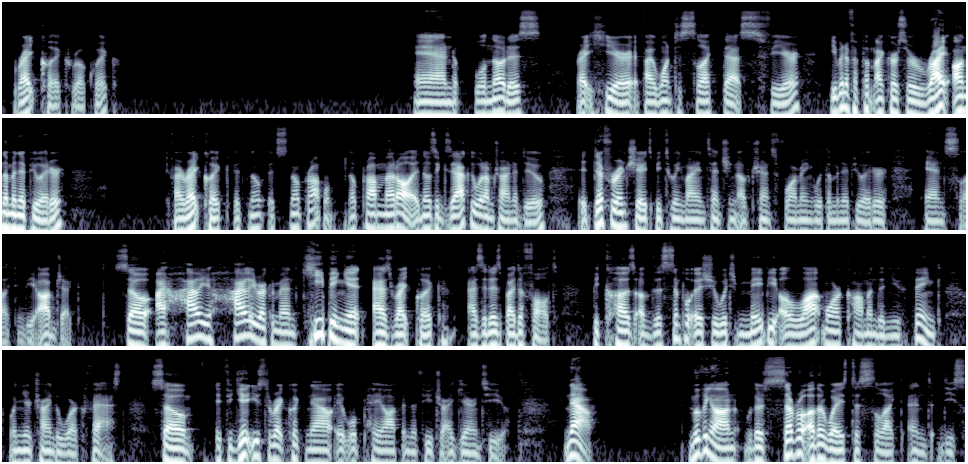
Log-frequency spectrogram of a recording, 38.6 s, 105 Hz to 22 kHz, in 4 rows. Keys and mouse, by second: 2.6 right click, 5.7-7.8 drag, 6.4-7.6 right drag, 9.4-10.9 middle drag, 16.6 middle click, 17.4-18.6 middle drag, 19.4-21.7 middle drag, 22.3-25.2 middle drag, 25.3 middle click, 25.6 middle click, 25.8-29.4 middle drag, 29.4 z, 31.4 middle click, 32.9 middle click, 33.4-38.4 middle drag.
